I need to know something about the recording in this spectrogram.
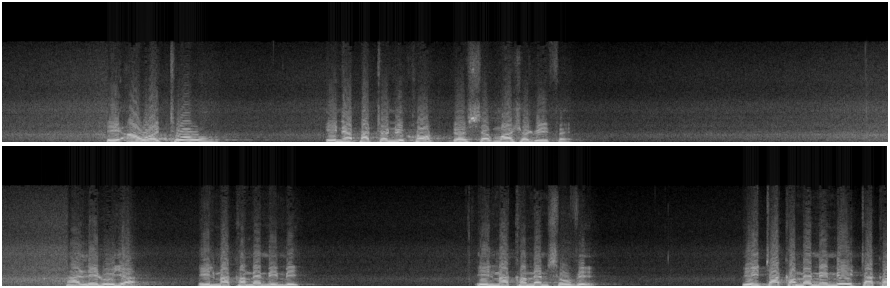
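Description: A man speaks calmly in short phrases through a microphone, with pauses between them.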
